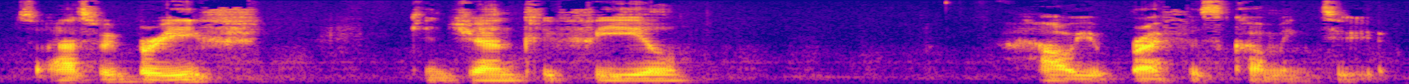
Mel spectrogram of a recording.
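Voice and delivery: calm meditation guide, leaving space between phrases; guided meditation. Acted. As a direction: ease listeners into following their breath, unhurried.

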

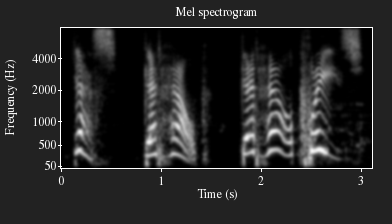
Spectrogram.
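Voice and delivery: weak croak. A narrator's reading. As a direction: croak out a feeble plea for help. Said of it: "Mister Dewey croaked".

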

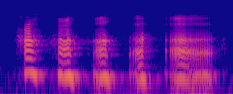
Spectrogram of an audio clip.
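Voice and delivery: mock evil laughter; villain laugh.

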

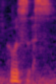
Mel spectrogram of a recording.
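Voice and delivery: whisper. Real, not acted. Repeats question in whisper.

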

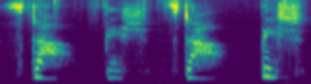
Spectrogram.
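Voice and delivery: faint unvoiced whisper. Shown as a demonstration. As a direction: barely breathe the words. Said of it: "Super quiet little starfish".

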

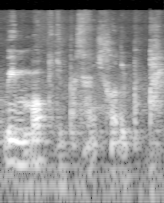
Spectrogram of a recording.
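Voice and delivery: low hissed whisper. Pretend. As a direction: whisper the insult. Whispered insult. (susurro bajo)

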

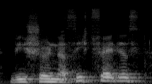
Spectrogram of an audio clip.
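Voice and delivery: ordinary delivery

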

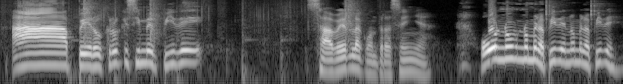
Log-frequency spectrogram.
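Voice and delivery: high, loud happy surprise; excited relief. Real, not acted.

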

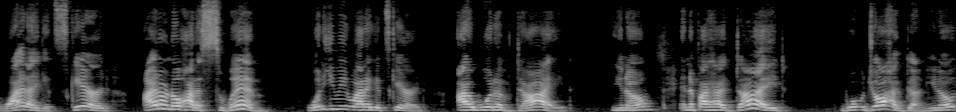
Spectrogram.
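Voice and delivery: reliving the fury at her friend; retold angry outburst. Yelling back at her friend.

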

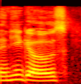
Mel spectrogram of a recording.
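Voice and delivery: usual speaking voice

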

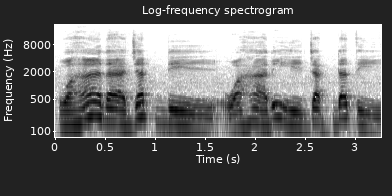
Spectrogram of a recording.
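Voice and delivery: teacher reading the dialogue aloud for students to copy; careful Arabic dialogue read. Shown as a demonstration. Thai teacher models the Arabic lines clearly. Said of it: "ออกเสียงชัดๆขึ้นมาอีกนิดนึง".

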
